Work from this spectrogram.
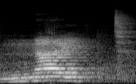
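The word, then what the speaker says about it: knight: that we pronounce it night basically you pronounce three letters in here out of a six letter word the recipes fall into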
